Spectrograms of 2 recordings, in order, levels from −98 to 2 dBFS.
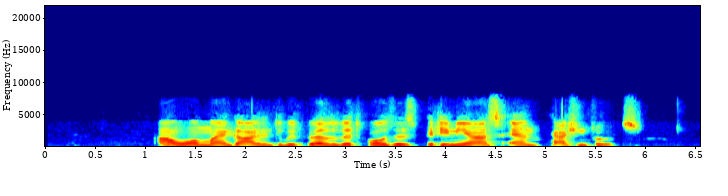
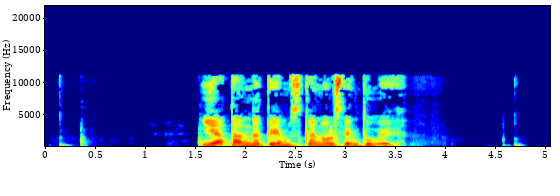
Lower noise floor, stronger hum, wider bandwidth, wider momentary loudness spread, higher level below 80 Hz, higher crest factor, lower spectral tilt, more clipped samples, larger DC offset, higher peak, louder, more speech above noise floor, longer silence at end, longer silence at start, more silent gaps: second, -79 dBFS vs -90 dBFS; neither; second, 7.8 kHz vs 11.5 kHz; about the same, 8 LU vs 9 LU; about the same, -60 dBFS vs -64 dBFS; about the same, 16 dB vs 20 dB; first, -6.5 dB/octave vs -3 dB/octave; neither; neither; about the same, -2 dBFS vs -2 dBFS; about the same, -18 LUFS vs -18 LUFS; second, 62 dB vs 72 dB; first, 0.65 s vs 0.35 s; second, 1.15 s vs 1.55 s; neither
